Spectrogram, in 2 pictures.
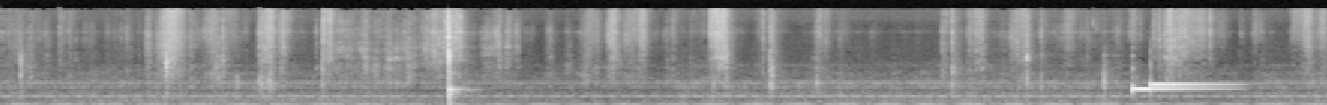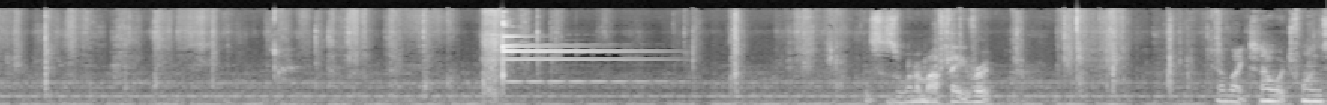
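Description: Handmade paper cards and envelopes being handled and shuffled on a tabletop: paper rustling and light taps and slides throughout, over a steady low hum. About eleven seconds in, a loud two-note tone sounds and fades over about a second, and about eighteen seconds in a short bright high chime rings.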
